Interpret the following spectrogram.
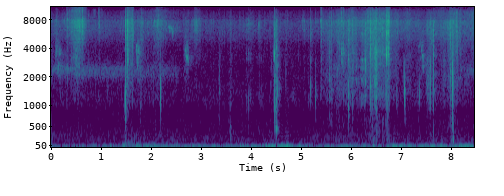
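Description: Scattered light clicks and crunches at an irregular pace, thickest in the second half, with a faint thin high tone in the first two seconds.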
